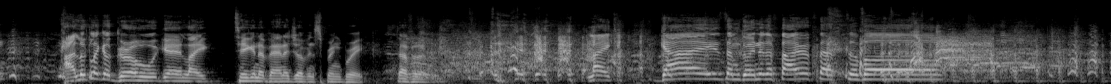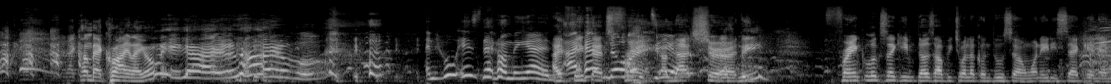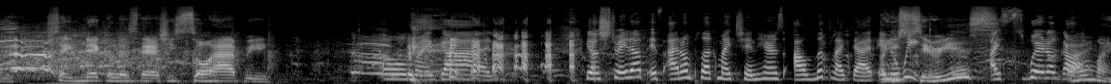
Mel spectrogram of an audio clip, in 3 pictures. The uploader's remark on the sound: This show was recorded at the Greene Space/WNYC Studios in front of a live sold out studio audience.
